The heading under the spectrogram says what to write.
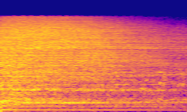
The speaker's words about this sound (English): That's the gong Thompson used to marry people with. He was a doctor of divinity. This weekend, the gong marked the beginning of debate, which turned out to be much tamer than its setting.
